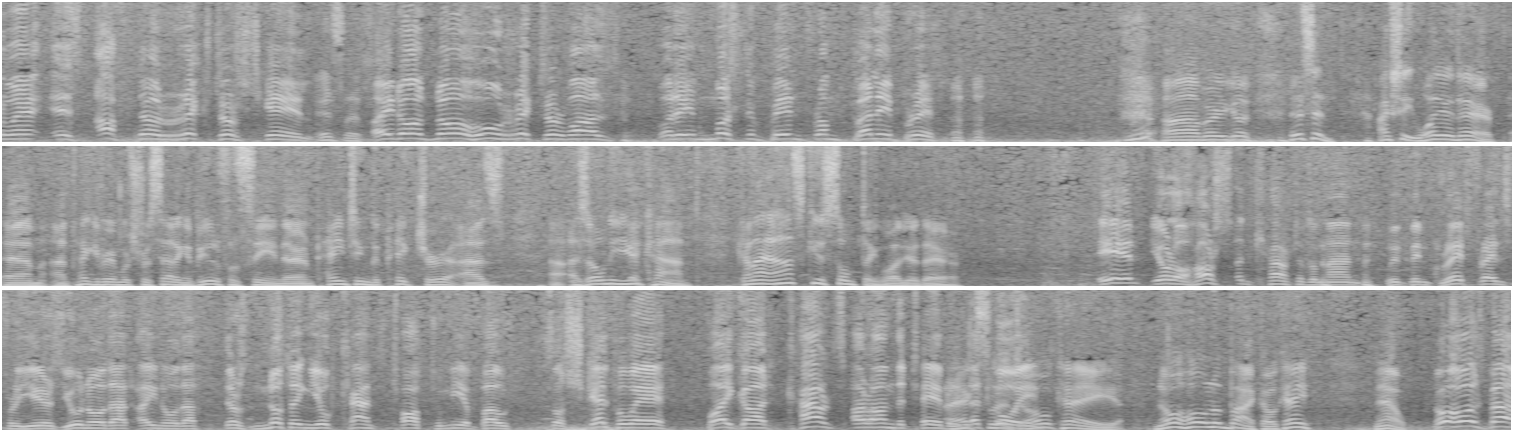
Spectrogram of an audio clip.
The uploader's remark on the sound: Handicap Hurdle at the wet and windy Galway Races.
